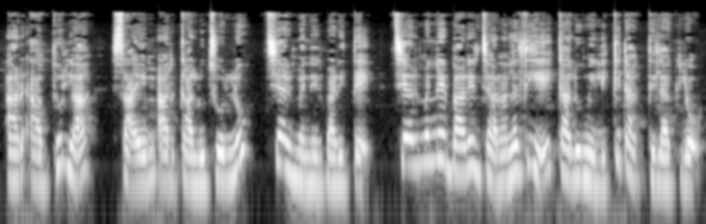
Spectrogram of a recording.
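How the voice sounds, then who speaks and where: A woman's voice: mid-range voice, animated, brisk, darkish tone, slightly rough, no room sound, studio quality. A woman narrating a scripted children's cartoon story.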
